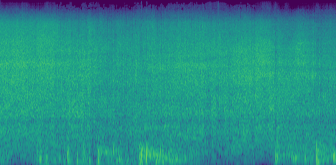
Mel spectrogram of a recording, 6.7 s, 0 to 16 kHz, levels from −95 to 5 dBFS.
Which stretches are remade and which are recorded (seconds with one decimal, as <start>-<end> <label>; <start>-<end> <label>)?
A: 0.0-1.1 remade; 1.1-5.1 recorded; 5.1-6.7 remade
